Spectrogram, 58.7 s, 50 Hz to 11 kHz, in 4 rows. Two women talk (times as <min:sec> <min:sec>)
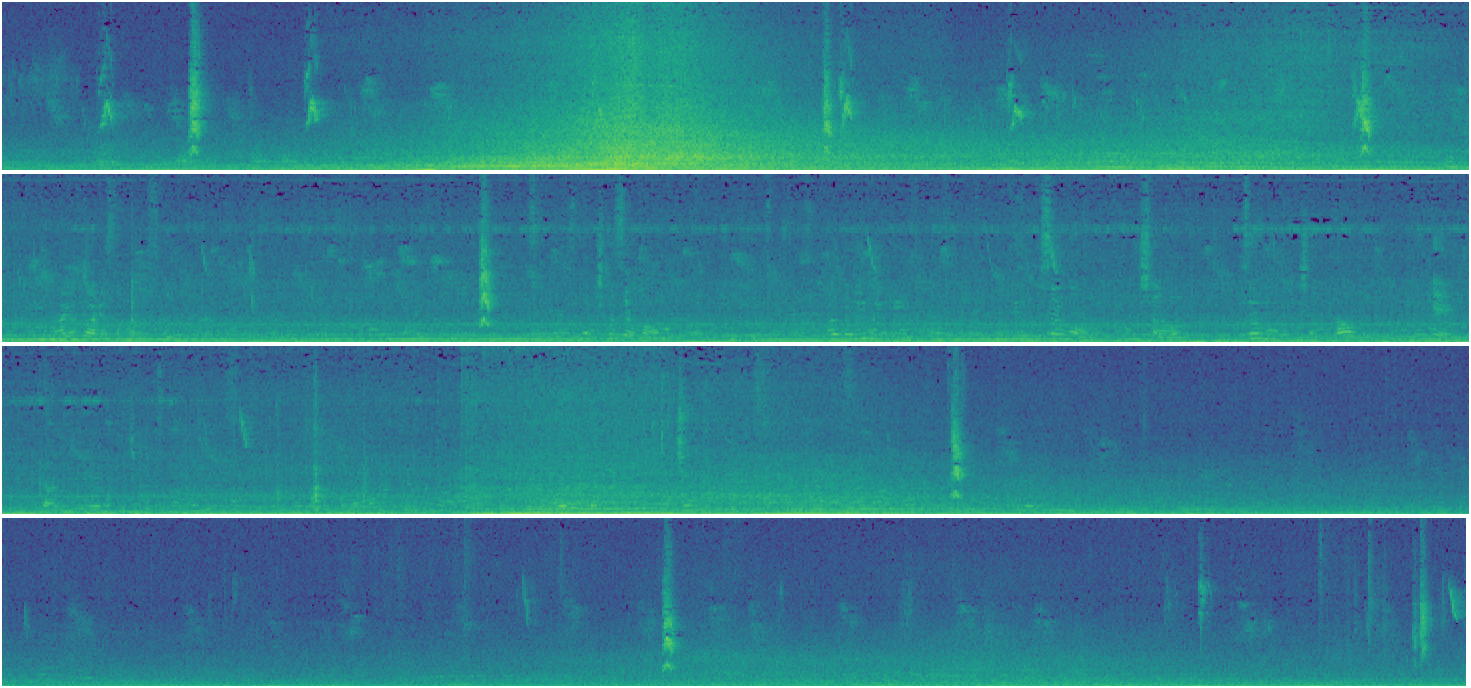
0:13.9 0:38.8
